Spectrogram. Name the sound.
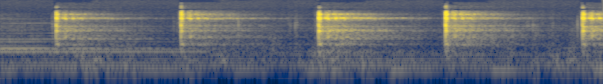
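big clock ticking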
